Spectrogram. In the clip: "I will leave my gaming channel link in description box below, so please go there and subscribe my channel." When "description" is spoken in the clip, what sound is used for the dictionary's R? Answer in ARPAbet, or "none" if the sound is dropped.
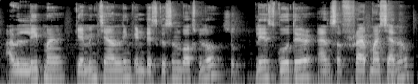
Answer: none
